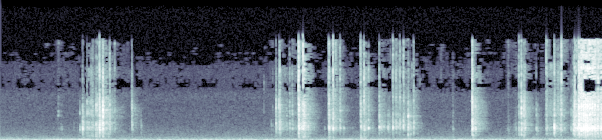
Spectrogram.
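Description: A toy car's tiny door clicks open.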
